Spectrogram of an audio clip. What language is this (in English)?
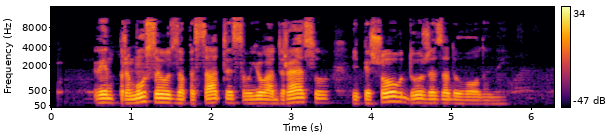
Ukrainian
